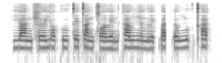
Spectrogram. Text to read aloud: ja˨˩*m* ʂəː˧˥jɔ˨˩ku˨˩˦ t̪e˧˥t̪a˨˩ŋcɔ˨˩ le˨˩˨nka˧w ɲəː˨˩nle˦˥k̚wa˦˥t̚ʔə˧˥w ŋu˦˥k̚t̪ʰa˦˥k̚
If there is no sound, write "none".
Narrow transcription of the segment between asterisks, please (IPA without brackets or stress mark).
ŋ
